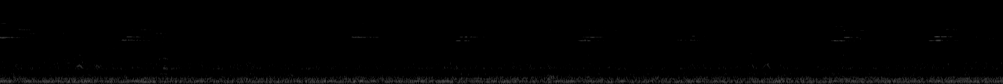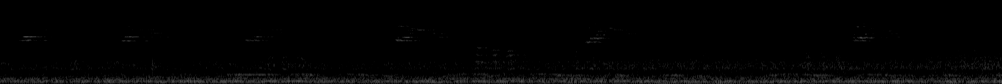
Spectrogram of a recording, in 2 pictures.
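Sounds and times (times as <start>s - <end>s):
low steady hum: 0.0s - 20.0s
faint bird calling: 12.3s - 16.9s.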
